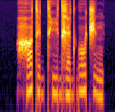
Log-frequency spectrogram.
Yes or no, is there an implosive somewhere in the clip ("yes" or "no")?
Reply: yes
